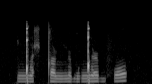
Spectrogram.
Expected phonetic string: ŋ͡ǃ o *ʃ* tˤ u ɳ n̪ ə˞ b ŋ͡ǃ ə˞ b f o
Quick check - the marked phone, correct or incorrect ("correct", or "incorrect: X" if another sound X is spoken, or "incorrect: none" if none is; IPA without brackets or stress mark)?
correct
